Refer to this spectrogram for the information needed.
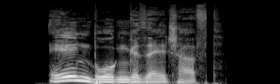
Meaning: dog-eat-dog society (world, jungle), survival-of-the-fittest world, everyone-for-himself society
- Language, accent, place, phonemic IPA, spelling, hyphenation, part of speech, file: German, Germany, Berlin, /ˈɛl(ə)nboːɡ(ə)nɡəˌzɛlʃaft/, Ellenbogengesellschaft, El‧len‧bo‧gen‧ge‧sell‧schaft, noun, De-Ellenbogengesellschaft.ogg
